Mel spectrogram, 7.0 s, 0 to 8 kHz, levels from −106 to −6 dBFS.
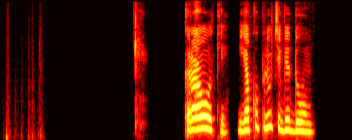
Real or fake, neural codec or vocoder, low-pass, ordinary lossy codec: fake; codec, 16 kHz, 8 kbps, FreqCodec, larger model; none; none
